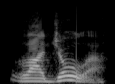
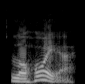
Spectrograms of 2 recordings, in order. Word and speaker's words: La Jolla: around a place that I was calling La Jolla, California, in San Diego. Only once I heard other people talk about it, it turns out it's La Jolla, but of course it's spelled La Jolla.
